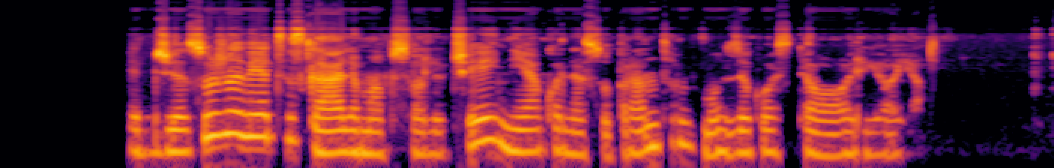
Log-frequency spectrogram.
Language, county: Lithuanian, Alytus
